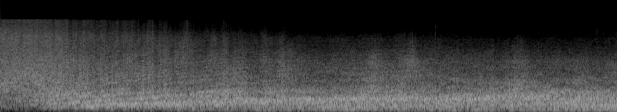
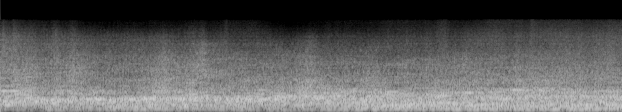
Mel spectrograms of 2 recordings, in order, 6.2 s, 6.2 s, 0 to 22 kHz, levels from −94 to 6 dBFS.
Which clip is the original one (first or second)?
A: first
